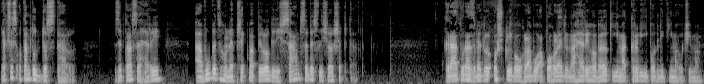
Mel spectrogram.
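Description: Low-voiced male audiobook narrator. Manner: measured storytelling. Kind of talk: scripted narration.

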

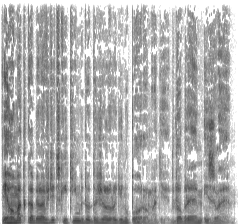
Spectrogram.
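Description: A man narrating a novel as an audiobook, reading in a measured, steady way with a gravelly, husky voice. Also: on the low side.

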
